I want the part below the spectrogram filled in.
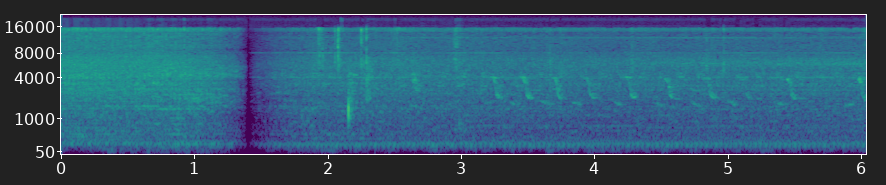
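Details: Suzuki Vitara revived after sitting 13 years, run 15–20 minutes at a time to free up: steady low engine rumble, no knocks or misses, birds chirping outside; engine running smoothly so far.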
